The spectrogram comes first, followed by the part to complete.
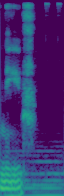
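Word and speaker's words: Niamh: Did it say Niam? Nime? Nia? Could be Nia, maybe. But I think traditionally it's Neve.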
